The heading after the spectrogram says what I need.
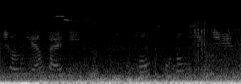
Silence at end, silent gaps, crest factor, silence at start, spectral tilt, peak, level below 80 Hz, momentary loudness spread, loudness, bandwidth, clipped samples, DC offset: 0 s; none; 12 dB; 0 s; -8 dB/octave; -8 dBFS; -22 dBFS; 6 LU; -26 LUFS; 8.6 kHz; under 0.1%; under 0.1%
